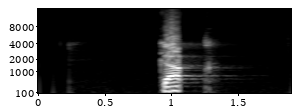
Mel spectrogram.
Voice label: "rojo", K'iche'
